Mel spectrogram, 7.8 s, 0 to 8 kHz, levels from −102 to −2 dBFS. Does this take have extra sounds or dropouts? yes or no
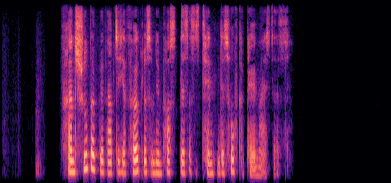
no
